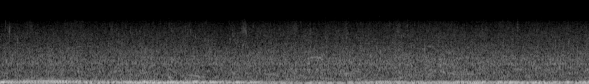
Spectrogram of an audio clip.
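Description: Wind buffeting a GoPro action camera's microphone while riding a bicycle: a low rumble that flutters unevenly.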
